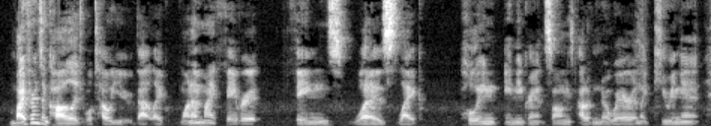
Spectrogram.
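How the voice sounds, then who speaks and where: A man with an American accent has an unremarkable speaking voice. He talks at a fairly slow pace with fairly even intonation. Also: fairly low pitch for a man. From US South, Birmingham, Alabama. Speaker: architect and interior designer. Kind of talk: casual chat.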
